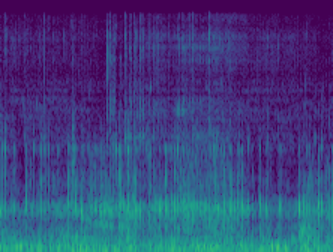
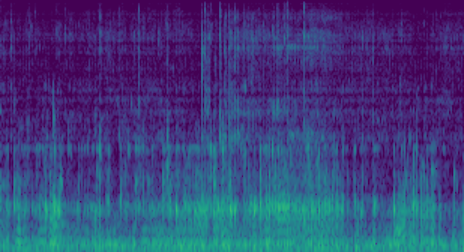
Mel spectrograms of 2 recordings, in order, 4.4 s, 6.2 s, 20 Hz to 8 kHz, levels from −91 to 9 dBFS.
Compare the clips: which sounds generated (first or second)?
second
